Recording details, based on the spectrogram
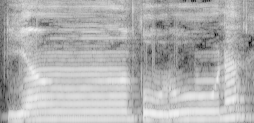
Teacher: نون کی آواز کو ناک میں چھپا کر پڑھنا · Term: اکفا مال گنہ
